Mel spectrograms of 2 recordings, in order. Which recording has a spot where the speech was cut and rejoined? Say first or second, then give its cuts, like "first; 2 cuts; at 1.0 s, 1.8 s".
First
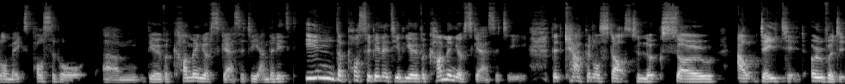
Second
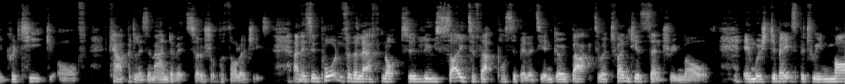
first; 1 cut; at 2.9 s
